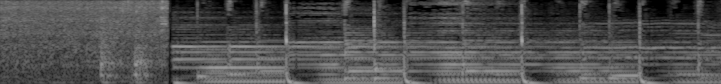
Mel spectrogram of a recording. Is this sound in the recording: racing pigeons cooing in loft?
no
